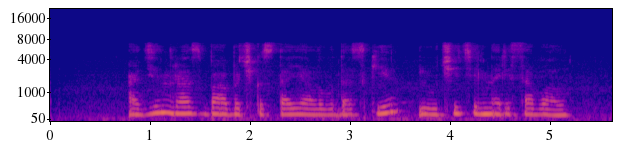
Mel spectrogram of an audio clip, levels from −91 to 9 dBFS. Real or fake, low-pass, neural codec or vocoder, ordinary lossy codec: fake; 7.2 kHz; vocoder, 44.1 kHz, 128 mel bands, Pupu-Vocoder; none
